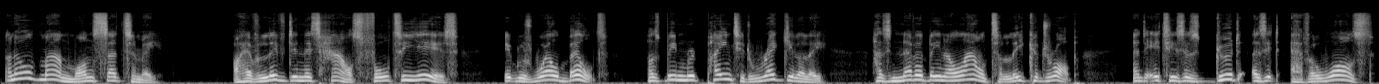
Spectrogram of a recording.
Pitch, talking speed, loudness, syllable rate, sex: 165 Hz, 175 wpm, -16 LUFS, 4.7 syllables/s, male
